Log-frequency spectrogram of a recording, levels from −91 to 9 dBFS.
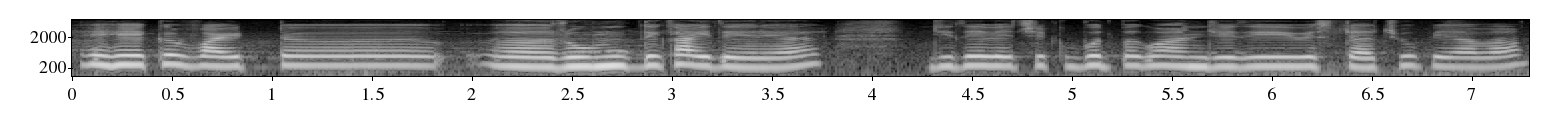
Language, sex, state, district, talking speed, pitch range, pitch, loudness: Punjabi, female, Punjab, Kapurthala, 150 wpm, 235-255 Hz, 245 Hz, -16 LUFS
